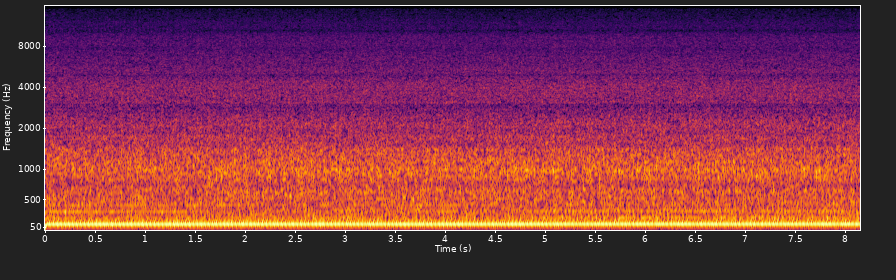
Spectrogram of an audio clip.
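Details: 20-year-old Honda HRB215 mulcher/bagger mower that sounded like it ran on choke with the air filter fitted; after swapping in a used spare carburetor it runs with a steady, even low drone, no surging or misses. Normal running.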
